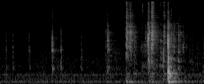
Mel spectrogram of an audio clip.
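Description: A few crisp snips as a small piece is cut for a handmade Christmas windmill craft, close and fairly quiet, clustered toward the end.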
